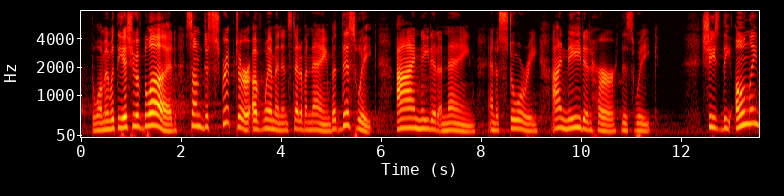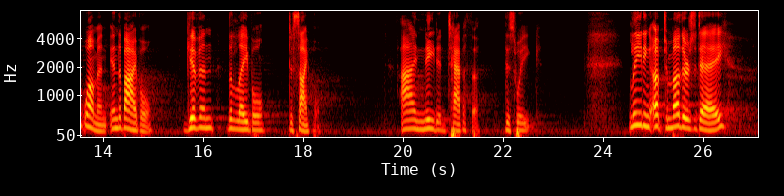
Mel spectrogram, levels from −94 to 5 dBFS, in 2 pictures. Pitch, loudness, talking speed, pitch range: 185 Hz, -32 LUFS, 115 wpm, 155-225 Hz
